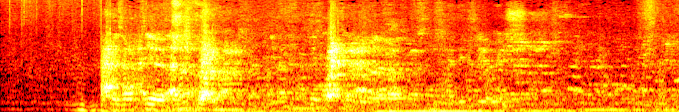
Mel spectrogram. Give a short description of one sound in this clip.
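A young man asks questions into a handheld microphone.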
